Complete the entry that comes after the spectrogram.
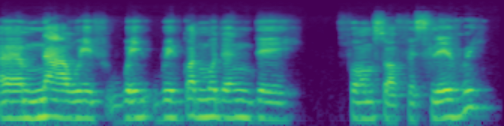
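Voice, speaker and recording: A man's voice: medium pitch, flat delivery, takes it slowly, dull audio. A man from Cameroon making a thoughtful, hesitant point in an online church webinar, often restarting words. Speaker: webinar participant. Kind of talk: online discussion contribution. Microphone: video call.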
